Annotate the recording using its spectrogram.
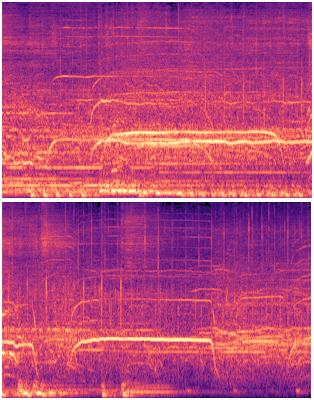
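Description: Live country band playing out the final bars of a song while the crowd whoops and yells; the band stops about ten seconds in, leaving crowd cheering.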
